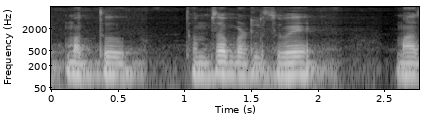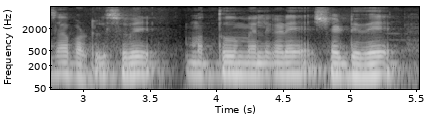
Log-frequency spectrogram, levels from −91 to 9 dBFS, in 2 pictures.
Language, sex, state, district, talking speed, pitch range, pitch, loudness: Kannada, male, Karnataka, Koppal, 130 wpm, 115-120 Hz, 115 Hz, -19 LUFS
